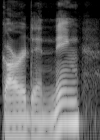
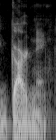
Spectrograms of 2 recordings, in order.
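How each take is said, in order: First: Every syllable is pronounced clearly and fully. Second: The syllables are squeezed together quickly. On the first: "instead of saying gardening" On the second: "We kind of smush all of the syllables together"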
